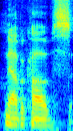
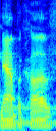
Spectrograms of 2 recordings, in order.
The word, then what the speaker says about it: Nabokov: do anything although um they all all of nabokov's uh all of nabokov's uh uh iterations in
